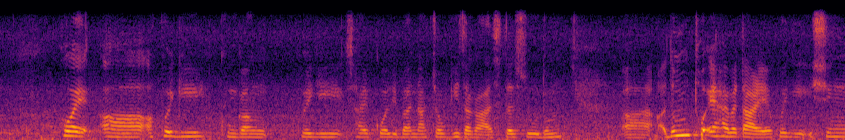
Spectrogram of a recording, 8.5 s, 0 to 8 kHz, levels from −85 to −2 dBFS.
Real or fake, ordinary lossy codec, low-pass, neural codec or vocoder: fake; none; 7.2 kHz; vocoder, 44.1 kHz, 128 mel bands every 512 samples, BigVGAN v2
